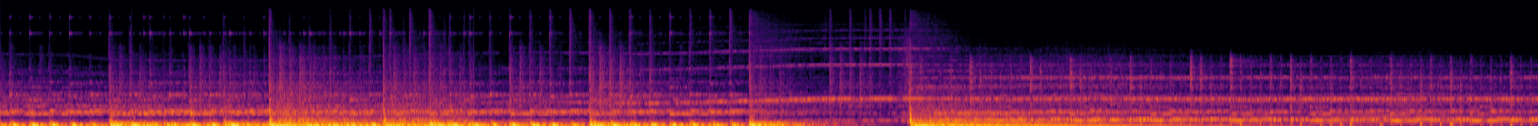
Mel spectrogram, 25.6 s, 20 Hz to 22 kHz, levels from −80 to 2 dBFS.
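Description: The audio carries a doubled audio track from 2.19 s to 7.89 s: a full-band second copy trails the original by roughly two seconds, about 5 dB quieter, with no decay or room colour, switching on and off abruptly. The likely cause is a slower second capture path or a misaligned edit.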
